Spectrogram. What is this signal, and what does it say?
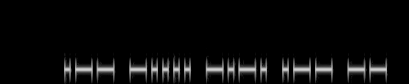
Morse code, heard as a keyed tone, about 22 wpm, 700 Hz. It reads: W6CWM
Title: K1USN SST QSO Practice - 22wpm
